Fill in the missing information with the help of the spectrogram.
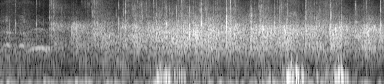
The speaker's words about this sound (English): The first group clap for that, you guys.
